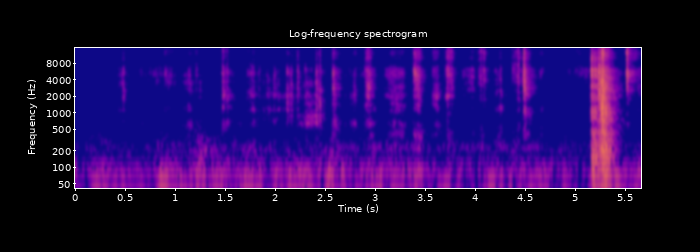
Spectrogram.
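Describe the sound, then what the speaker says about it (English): Scissors cut a paper heart shape in a quick run of close, crisp snips and rustles that grow louder, ending in a sharp final cut, with no voices. "Now, we are going to cut out another heart."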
